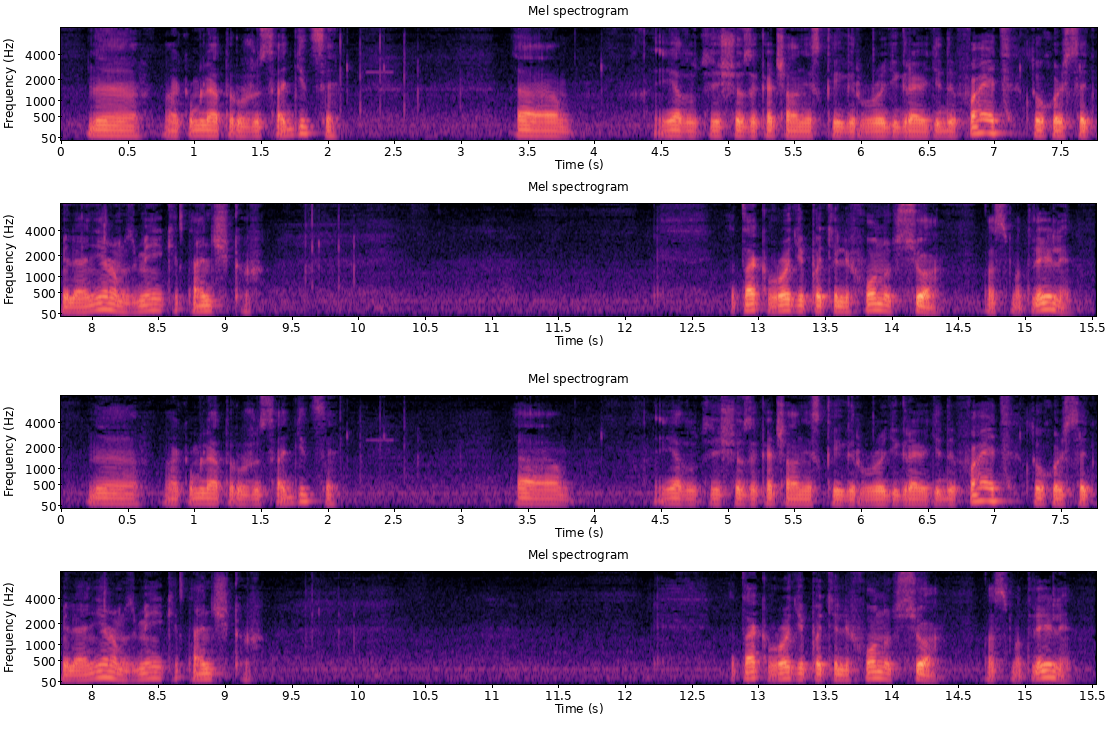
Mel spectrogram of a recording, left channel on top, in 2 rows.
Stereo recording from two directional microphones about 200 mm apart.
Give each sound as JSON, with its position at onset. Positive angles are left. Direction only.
{"t": 0.2, "sound": "speech", "side_deg": 25}
{"t": 12.7, "sound": "speech", "side_deg": 15}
